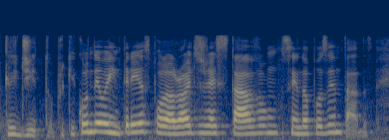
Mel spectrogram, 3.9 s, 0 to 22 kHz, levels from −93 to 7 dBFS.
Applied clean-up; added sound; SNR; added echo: none; none; none; none.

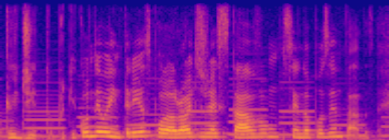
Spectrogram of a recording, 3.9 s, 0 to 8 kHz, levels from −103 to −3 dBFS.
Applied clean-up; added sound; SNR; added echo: none; Wind instrument, woodwind instrument; 16 dB; none.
